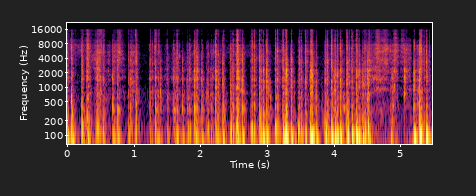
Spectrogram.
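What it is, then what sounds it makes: Inflated rubber balloon. Rapid fingertip tapping on an inflated red marble-pattern latex balloon. The taps are dull, low, hollow thumps with almost no ring, coming in quick, uneven bursts that grow louder toward the end.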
